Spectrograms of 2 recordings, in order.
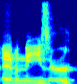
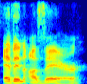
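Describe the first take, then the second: First: The word has an English pronunciation. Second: The word has a Hebrew pronunciation. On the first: The speaker calls it wrong. "which sounds so much better than Ebenezer" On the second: The speaker calls it right. "So in Hebrew, it's Ebenezer"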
